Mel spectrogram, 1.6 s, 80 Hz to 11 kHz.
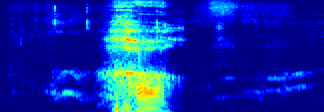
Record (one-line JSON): {"exhalation_length": "1.6 s", "exhalation_amplitude": 32767, "exhalation_signal_mean_std_ratio": 0.31, "survey_phase": "beta (2021-08-13 to 2022-03-07)", "age": "45-64", "gender": "Male", "wearing_mask": "No", "symptom_cough_any": true, "symptom_runny_or_blocked_nose": true, "symptom_fatigue": true, "symptom_onset": "12 days", "smoker_status": "Ex-smoker", "respiratory_condition_asthma": false, "respiratory_condition_other": false, "recruitment_source": "REACT", "submission_delay": "8 days", "covid_test_result": "Negative", "covid_test_method": "RT-qPCR", "influenza_a_test_result": "Negative", "influenza_b_test_result": "Negative"}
